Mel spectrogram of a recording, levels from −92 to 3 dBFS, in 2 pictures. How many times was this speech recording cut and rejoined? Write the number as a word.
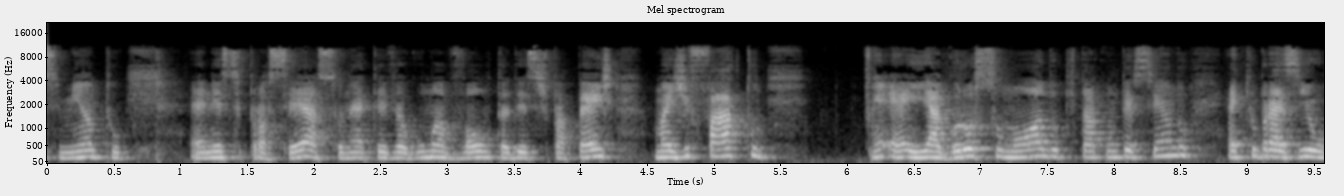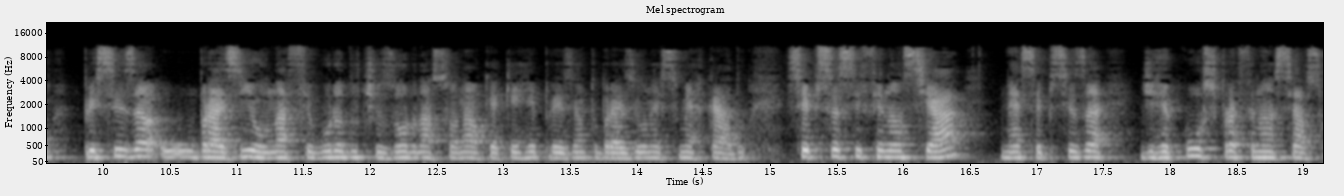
zero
